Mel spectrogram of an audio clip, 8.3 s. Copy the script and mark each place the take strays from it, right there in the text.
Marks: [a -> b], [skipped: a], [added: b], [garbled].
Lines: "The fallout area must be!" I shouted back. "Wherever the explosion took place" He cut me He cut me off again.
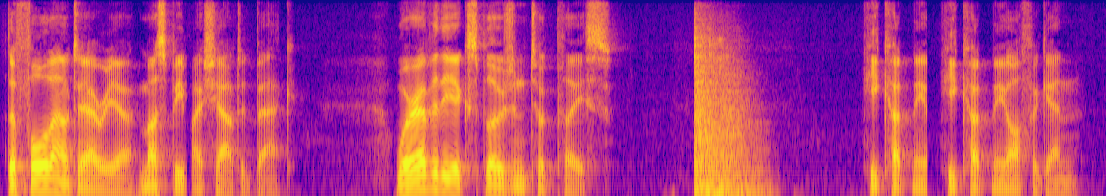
"The fallout area must be!" I shouted back. "Wherever the explosion took place" He cut me He cut me off again.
